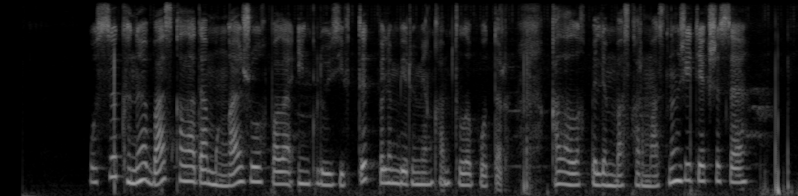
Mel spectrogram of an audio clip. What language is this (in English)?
Kazakh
